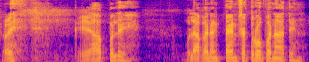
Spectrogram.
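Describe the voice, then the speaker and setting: A man's voice: mid-range voice, normal speed, dry recording, studio quality, natural voice. An actor playing a joking, blunt young male friend in a radio drama. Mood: teasing.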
